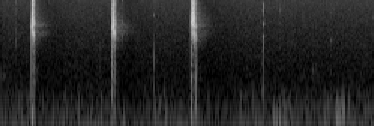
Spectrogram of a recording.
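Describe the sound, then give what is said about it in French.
Three sharp, distinct ticks of a clock land about a second apart, fairly loud, then fade into a quiet stretch with only faint low rustling. “mais ça, me fait rire parce que il y a une horloge devant moi et elle fait”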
